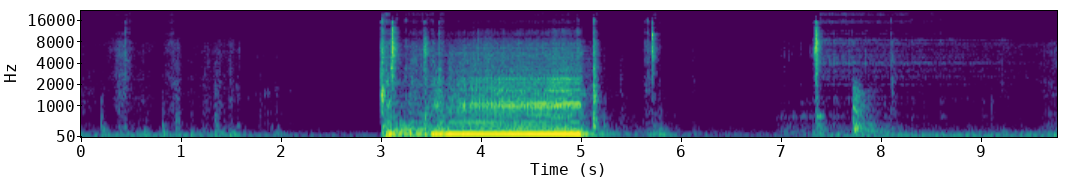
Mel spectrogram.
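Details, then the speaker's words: Whirlpool washer motor on the bench after a new start capacitor was fitted (it would not turn before): a brief, strong, even hum for about two seconds as the shaft spins up cleanly with no stalling drone; the motor runs properly. "now when you turn the motor it turns on nice and strong I'll show you on and you'll see a shaft spinning"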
